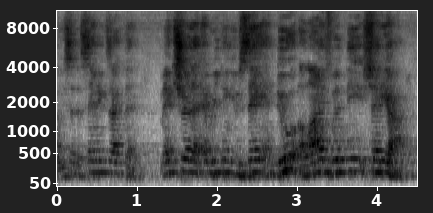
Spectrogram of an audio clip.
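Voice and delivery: normal talking voice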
